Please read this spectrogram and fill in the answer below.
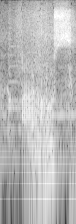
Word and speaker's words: аґрус: звуком Ґ назву найуживаніші запам'ятайте їх гава грунт агрус ґнок ґдзик ґгнути грати гуля і Дзига але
